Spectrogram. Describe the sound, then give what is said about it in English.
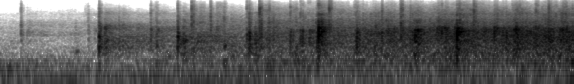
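Applause from a concert audience for soloist Pierre-Laurent Aymard and conductor Jonathan Nott with the BBC Symphony Orchestra builds from near silence into steady, dense clapping from many hands. “And applause for soloist and conductor Pierre-Laurent Aymard, with Jonathan Nott bringing up the rear.”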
